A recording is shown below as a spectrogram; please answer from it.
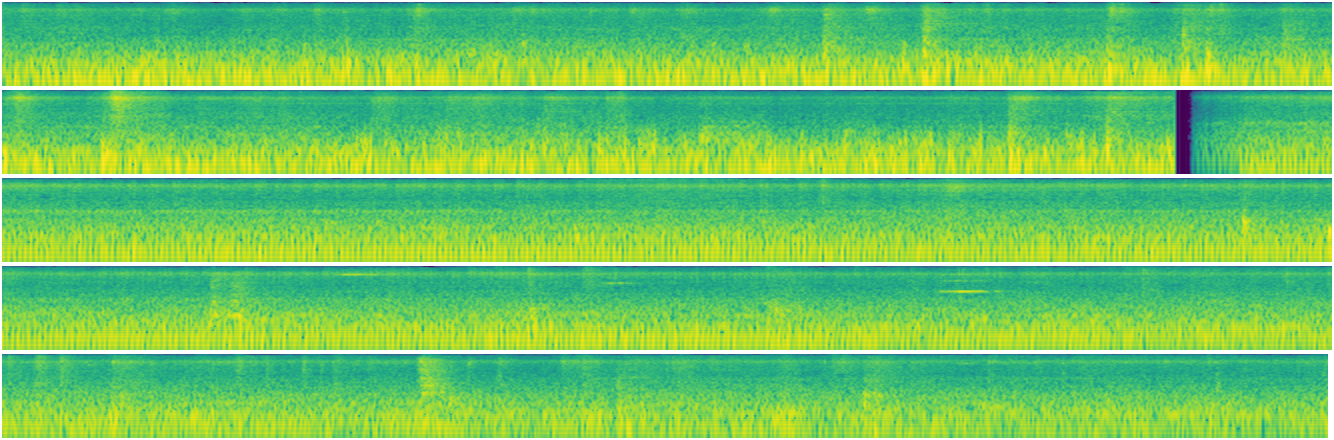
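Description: The Netravati Express pulls out of Karmali railway station with a loud, continuous rumble and rattle of rolling stock. A brief dropout comes partway through, then a steadier low drone with faint clicks continues.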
